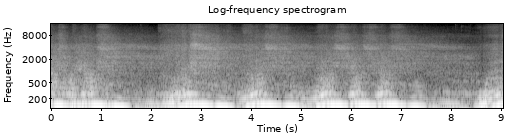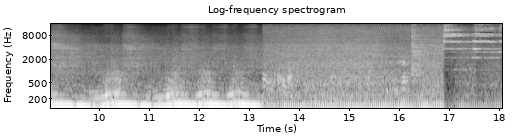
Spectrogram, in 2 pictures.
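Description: A Honda Civic RS fitted with a new stainless steel downpipe exhaust revs repeatedly in loud, rising-and-falling blips up close, then settles into a steady idle drone near the end.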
